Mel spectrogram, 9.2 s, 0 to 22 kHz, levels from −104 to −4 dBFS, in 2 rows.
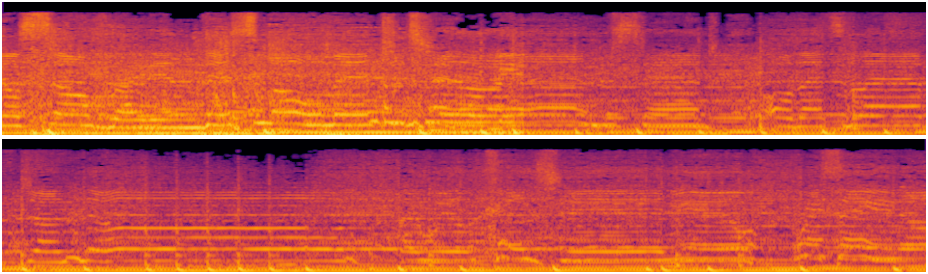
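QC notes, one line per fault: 2.48 s and 6.13 s: compressed frames skipped. The audio jumps ahead about 150 ms each time, roughly seven 21.3 ms frames.
2.61 s to the end: one channel drops out, likely. The level falls abruptly by about 6 dB and stays down, as if only one stereo side remains.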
